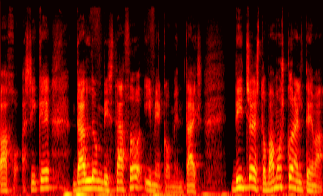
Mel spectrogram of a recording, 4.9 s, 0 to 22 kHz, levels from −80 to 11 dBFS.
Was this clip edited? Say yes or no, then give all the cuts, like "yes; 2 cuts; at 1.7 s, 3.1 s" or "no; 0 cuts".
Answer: no; 0 cuts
